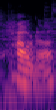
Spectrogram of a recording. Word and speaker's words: Gouda: in holland and actually takes its name from the town of gouda which is actually pronounced hauda young gouda tends to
